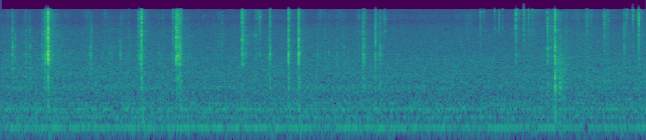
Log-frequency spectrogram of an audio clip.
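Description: Scattered small plastic clicks and taps as fingers work a flat ribbon cable and its connector inside an opened Asus Eee PC netbook, over a steady low hum.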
